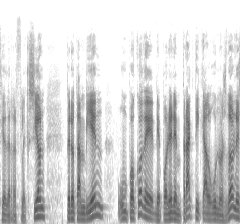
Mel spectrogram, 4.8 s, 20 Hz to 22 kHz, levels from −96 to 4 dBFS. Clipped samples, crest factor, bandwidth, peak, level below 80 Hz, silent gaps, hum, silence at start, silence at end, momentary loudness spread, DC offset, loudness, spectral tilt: under 0.1%; 22 dB; 15 kHz; -12 dBFS; -66 dBFS; none; none; 0 s; 0 s; 12 LU; under 0.1%; -33 LUFS; -5 dB/octave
